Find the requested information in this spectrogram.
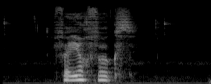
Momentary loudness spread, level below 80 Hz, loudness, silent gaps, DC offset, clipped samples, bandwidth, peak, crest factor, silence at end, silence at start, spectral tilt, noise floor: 23 LU; -58 dBFS; -26 LUFS; none; under 0.1%; under 0.1%; 16 kHz; -10 dBFS; 20 dB; 0.8 s; 0.55 s; -5 dB/octave; -57 dBFS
